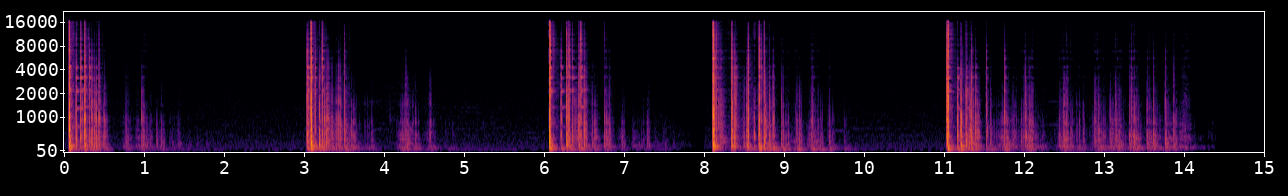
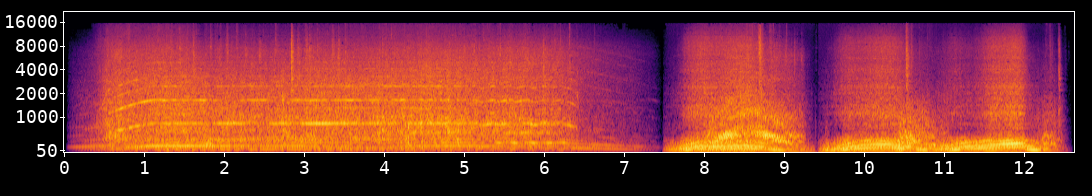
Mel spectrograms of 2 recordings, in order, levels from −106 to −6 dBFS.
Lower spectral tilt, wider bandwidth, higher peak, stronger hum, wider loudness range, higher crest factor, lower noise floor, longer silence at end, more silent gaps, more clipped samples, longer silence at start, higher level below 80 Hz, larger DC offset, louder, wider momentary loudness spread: second, -2.5 dB/octave vs -5 dB/octave; about the same, 16.5 kHz vs 15.5 kHz; about the same, -4 dBFS vs -4 dBFS; neither; about the same, 4 LU vs 4 LU; first, 42 dB vs 16 dB; first, -86 dBFS vs -47 dBFS; first, 1.1 s vs 0.15 s; first, 7.91-7.99 s vs none; neither; about the same, 0.05 s vs 0.1 s; second, -78 dBFS vs -34 dBFS; neither; second, -38 LUFS vs -20 LUFS; first, 27 LU vs 13 LU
